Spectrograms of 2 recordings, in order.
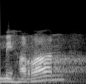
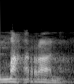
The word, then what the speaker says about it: Mihran: Kali ini kita akan mengenal seseorang tabiin yang bernama Maimun bin Mihran. atau dibaca juga Maimun bin Mahran.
